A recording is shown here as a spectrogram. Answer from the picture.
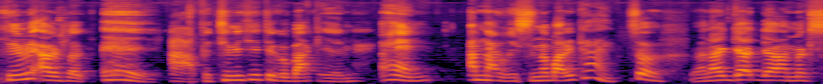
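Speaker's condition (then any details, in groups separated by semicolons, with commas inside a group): Hearing impairment; past speech impediment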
